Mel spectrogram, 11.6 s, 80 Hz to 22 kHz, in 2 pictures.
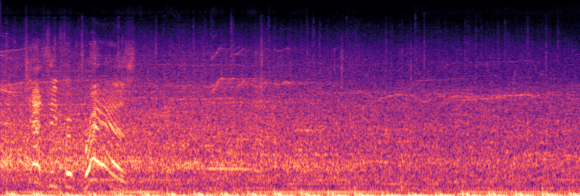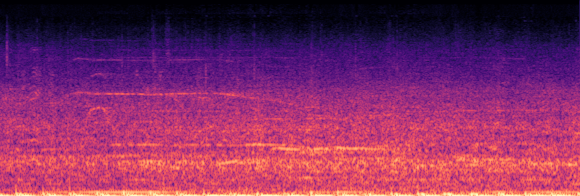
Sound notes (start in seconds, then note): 2.4 dramatic music; 2.7 crowd cheering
